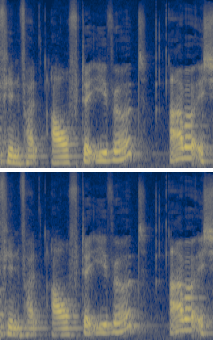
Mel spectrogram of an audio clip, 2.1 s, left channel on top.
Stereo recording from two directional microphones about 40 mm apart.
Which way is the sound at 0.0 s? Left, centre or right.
Left.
